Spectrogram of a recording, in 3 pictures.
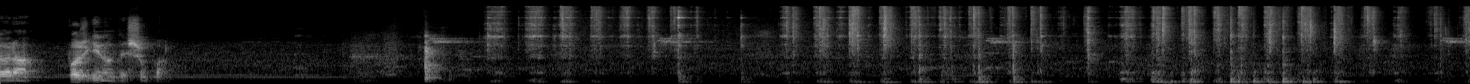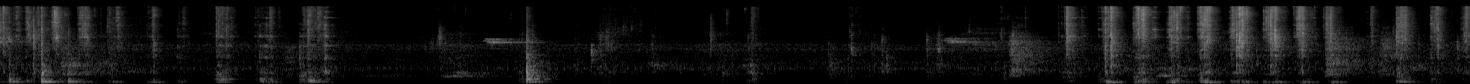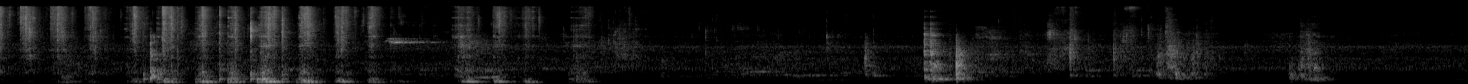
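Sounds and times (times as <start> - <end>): knife scraping fish scales: 4.8 - 18.1, 25.3 - 35.6.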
